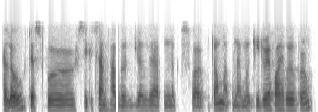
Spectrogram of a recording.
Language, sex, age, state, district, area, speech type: Assamese, male, 18-30, Assam, Sonitpur, rural, conversation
